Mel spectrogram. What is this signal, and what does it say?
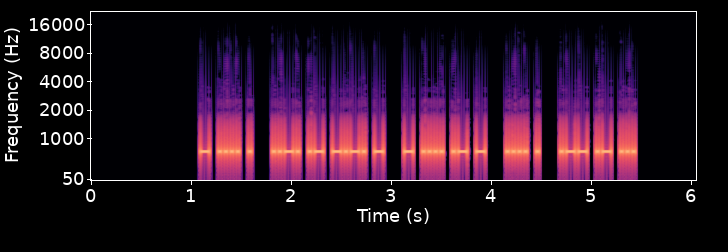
Morse code, heard as a keyed tone, about 40 wpm, 700 Hz. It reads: THE FACT THAT HE WAS
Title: Sets of 5 Words 40wpm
